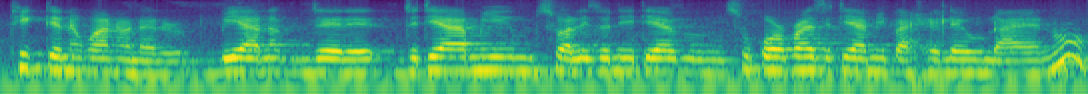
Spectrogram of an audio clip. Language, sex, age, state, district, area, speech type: Assamese, female, 45-60, Assam, Dibrugarh, rural, spontaneous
